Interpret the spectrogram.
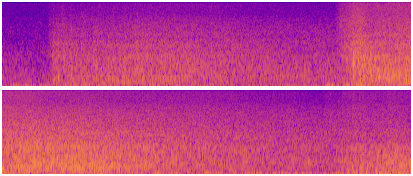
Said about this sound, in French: Alors, imaginez les vagues, imaginez les embruns, imaginez la sensation du sable sous vos pieds et pensez à elle.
